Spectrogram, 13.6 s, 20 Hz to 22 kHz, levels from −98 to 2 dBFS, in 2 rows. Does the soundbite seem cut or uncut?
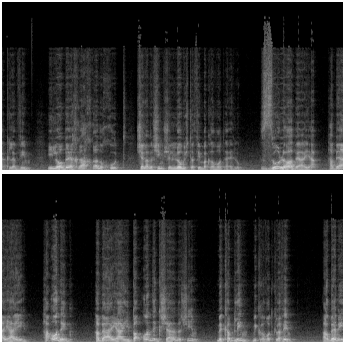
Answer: cut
